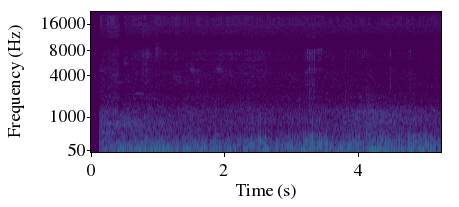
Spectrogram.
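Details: Domestic cat purring while asleep: a steady low rumbling purr with energy concentrated below a few hundred cycles, continuous throughout with no breaks, over faint background hum.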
